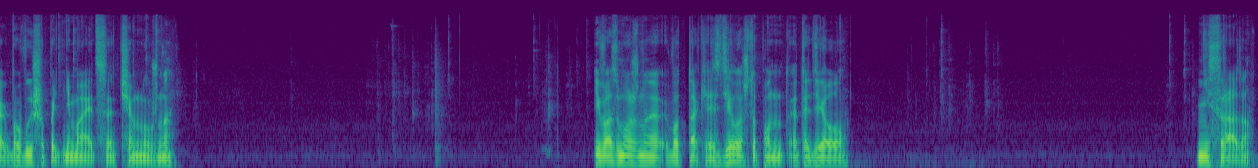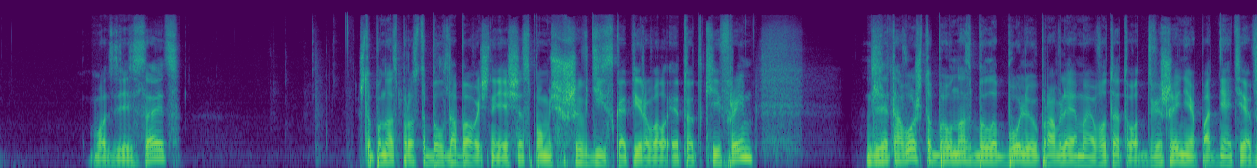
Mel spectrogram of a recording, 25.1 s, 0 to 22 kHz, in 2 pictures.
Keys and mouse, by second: 1.5 click, 1.7 space, 3.8 space, 4.6 middle click, 6.3 shift+d, 7.6-9.5 drag, 9.9 g, 12.3-16.6 drag, 16.0 ctrl+middle click, 16.9 shift+middle click, 21.7-25.1 drag.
